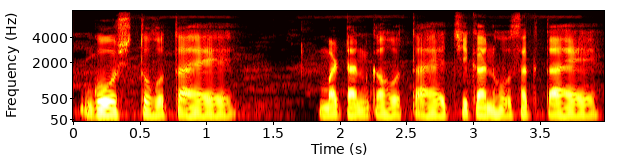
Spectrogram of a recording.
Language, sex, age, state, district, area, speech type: Urdu, male, 30-45, Uttar Pradesh, Lucknow, rural, spontaneous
